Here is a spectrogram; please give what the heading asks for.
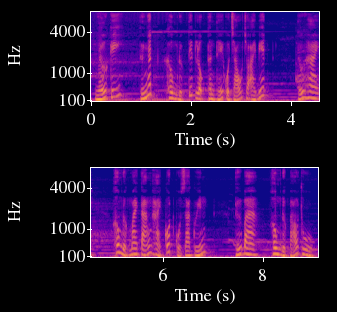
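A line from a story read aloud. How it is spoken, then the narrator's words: Loud shout. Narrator (Vietnamese): Độc Long thủ Trương Thông hét lớn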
